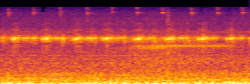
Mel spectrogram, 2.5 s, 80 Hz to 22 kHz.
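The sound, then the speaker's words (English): A steady chorus of frogs trills outdoors at almost 11 o'clock at night, a high, continuous pulsing drone that never stops, with a low rumble of background noise underneath and no voices. “But as I sit out here and listen to the frogs, you know, make their noise in the background, I think, you know, how do I do this more often?”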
